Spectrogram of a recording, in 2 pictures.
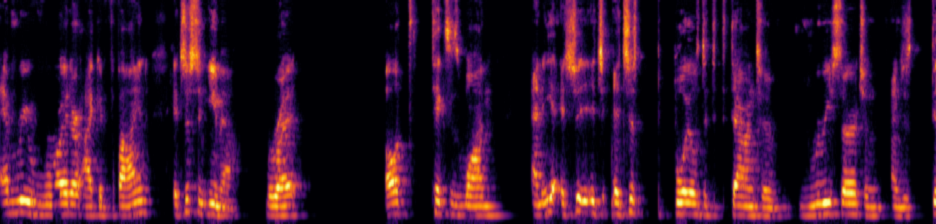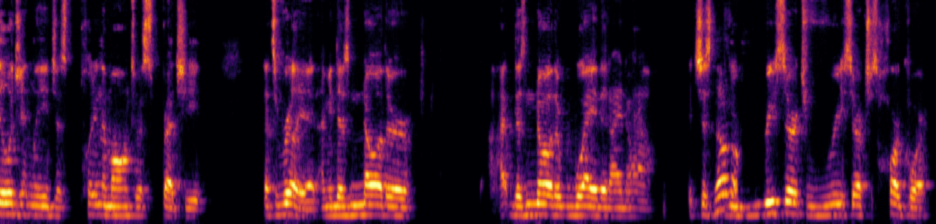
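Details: Adult man with a lifelong stutter present since birth, noticeable to listeners; stuttering.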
